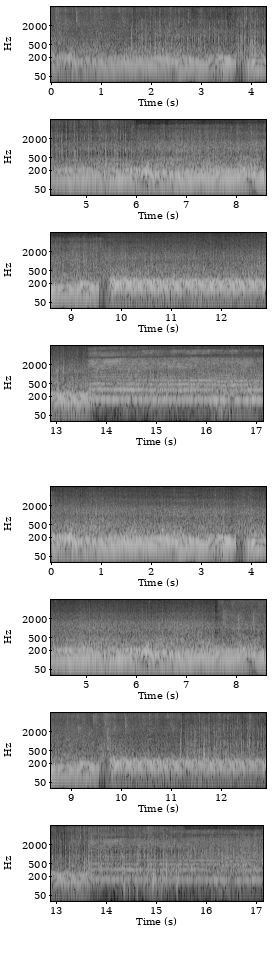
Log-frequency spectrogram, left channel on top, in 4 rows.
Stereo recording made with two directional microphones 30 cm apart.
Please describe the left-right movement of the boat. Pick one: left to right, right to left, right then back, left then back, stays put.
right to left.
